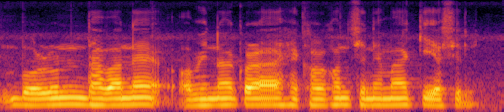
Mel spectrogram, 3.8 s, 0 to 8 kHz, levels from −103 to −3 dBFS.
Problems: constant background noise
